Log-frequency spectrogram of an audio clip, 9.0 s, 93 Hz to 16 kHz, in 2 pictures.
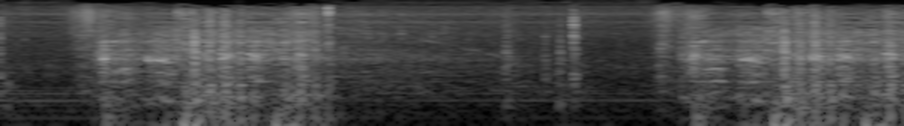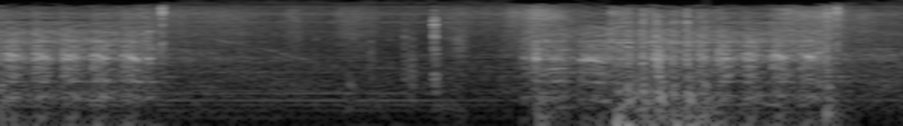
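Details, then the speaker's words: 1994 Nissan Sentra 1.6, cold start attempt: three short bursts of steady, fast cranking, each going silent without catching; cranks but no start, fuel pump not heard priming, cause suspected not confirmed. "i don't hear the fuel pump come on starts like the talon"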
